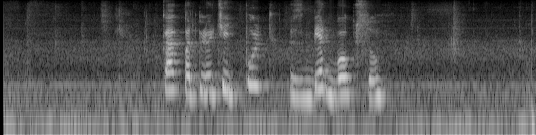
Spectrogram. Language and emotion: Russian, neutral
